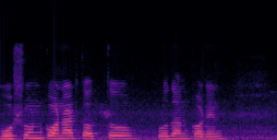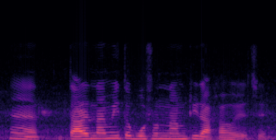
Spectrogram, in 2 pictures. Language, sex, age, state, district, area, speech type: Bengali, female, 30-45, West Bengal, Kolkata, urban, spontaneous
